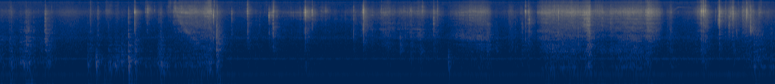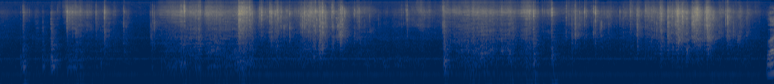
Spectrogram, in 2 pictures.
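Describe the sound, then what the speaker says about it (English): Masking tape peeling slowly off watercolor paper, a soft sustained crinkling and rubbing rasp that swells and fades in long strips over steady faint background hum. "now we remove the tape"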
